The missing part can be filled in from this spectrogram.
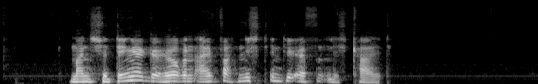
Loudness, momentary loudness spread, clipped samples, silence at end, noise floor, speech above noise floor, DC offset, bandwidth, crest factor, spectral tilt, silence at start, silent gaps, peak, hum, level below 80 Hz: -17 LUFS; 9 LU; under 0.1%; 1.6 s; -64 dBFS; 48 dB; under 0.1%; 15.5 kHz; 18 dB; -6.5 dB/octave; 0.7 s; none; -2 dBFS; none; -52 dBFS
